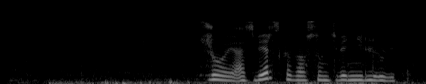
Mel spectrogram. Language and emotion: Russian, neutral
